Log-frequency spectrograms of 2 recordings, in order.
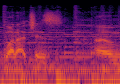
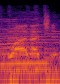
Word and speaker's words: huarache: We also have huaraches, which is a fresh corn tortilla topped off with beans, lettuce, the choice of your meat, and sour cream and Parmesan cheese. How do you say it? Huarache.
